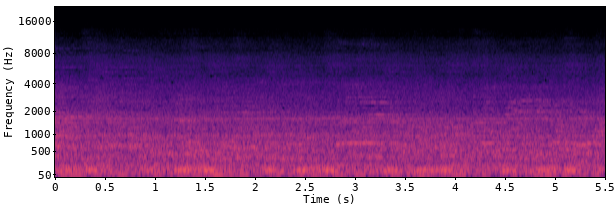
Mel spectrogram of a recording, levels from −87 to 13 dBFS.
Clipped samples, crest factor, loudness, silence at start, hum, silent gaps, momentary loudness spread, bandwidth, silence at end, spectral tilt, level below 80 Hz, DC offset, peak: under 0.1%; 14 dB; -33 LUFS; 0 s; none; none; 2 LU; 13.5 kHz; 0 s; -6.5 dB/octave; -42 dBFS; under 0.1%; -18 dBFS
